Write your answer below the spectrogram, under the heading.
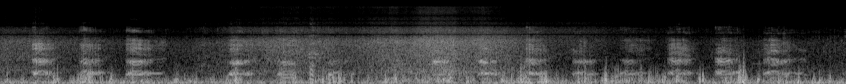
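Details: Galapagos sea lion pups frolicking while watched by an adult give short, nasal, bleating calls over a steady rumble of wind and surf.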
